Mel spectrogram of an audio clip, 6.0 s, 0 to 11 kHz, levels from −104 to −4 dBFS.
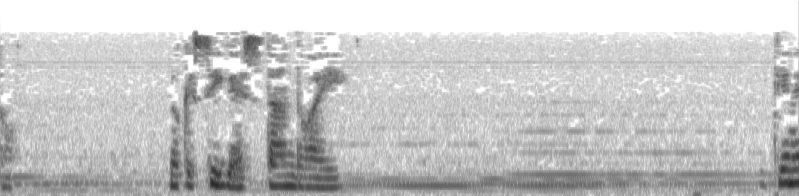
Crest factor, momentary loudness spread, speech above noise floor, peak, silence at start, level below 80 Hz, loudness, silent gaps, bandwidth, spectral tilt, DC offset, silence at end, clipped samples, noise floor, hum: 20 dB; 26 LU; 28 dB; -16 dBFS; 0 s; -70 dBFS; -32 LUFS; none; 6.4 kHz; -4 dB/octave; under 0.1%; 0 s; under 0.1%; -59 dBFS; none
